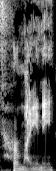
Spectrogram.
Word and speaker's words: Hermione: It's Hermione.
